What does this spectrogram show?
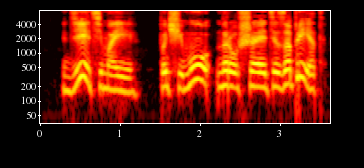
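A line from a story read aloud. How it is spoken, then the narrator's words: Booming low voice. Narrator (Russian): прогремел низким голосом Люциус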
